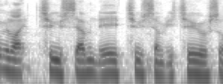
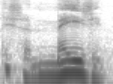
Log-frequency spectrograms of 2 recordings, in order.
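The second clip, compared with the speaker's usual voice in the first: awed thought; 3 dB quieter than usual. Retold or imitated. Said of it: "and I'm thinking".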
